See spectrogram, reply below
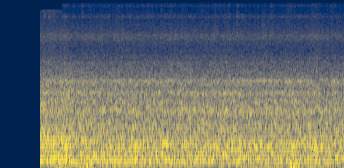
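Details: After a brief silence, the steady rumble and roar of a passing train carries on to the end, with no animal heard.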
